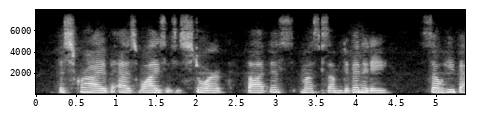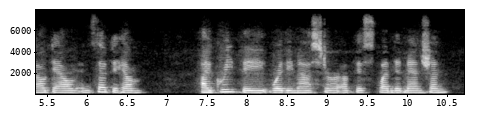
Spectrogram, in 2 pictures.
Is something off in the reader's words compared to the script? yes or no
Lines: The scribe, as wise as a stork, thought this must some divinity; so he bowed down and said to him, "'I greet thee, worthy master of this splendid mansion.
no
